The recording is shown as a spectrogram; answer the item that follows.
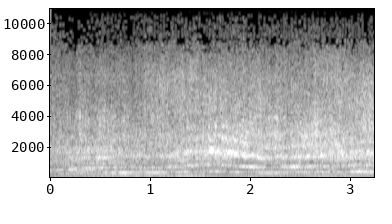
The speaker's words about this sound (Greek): Το αυτοκίνητο αύξησε την ταχύτητά του, στρίγκλισε και...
